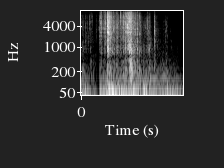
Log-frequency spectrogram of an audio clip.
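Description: A 2023-24 Upper Deck Credentials hockey card pack's wrapper being torn open and crinkled by hand: a quiet rustling that starts about half a second in and is loudest around a second in.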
